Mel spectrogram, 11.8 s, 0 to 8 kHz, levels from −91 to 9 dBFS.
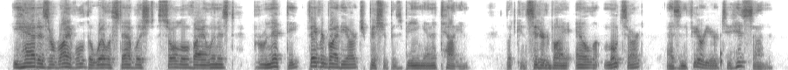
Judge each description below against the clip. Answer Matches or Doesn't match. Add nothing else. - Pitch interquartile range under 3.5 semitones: Doesn't match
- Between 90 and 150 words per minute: Matches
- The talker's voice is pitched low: Matches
